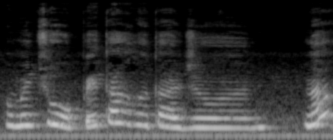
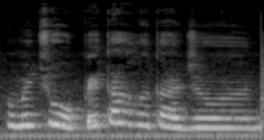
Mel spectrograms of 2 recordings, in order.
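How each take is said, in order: First: Put-on high, louder baby voice for the pet with a rising question; cutesy pet voice, higher and louder. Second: Put-on high, louder baby voice for the pet; cutesy pet voice, higher and louder. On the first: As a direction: coo it for the pet. Voicing the pet again. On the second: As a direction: speak for the pet like a toddler. Voicing the sleepy pet.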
